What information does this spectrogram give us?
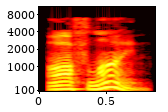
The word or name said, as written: off-line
